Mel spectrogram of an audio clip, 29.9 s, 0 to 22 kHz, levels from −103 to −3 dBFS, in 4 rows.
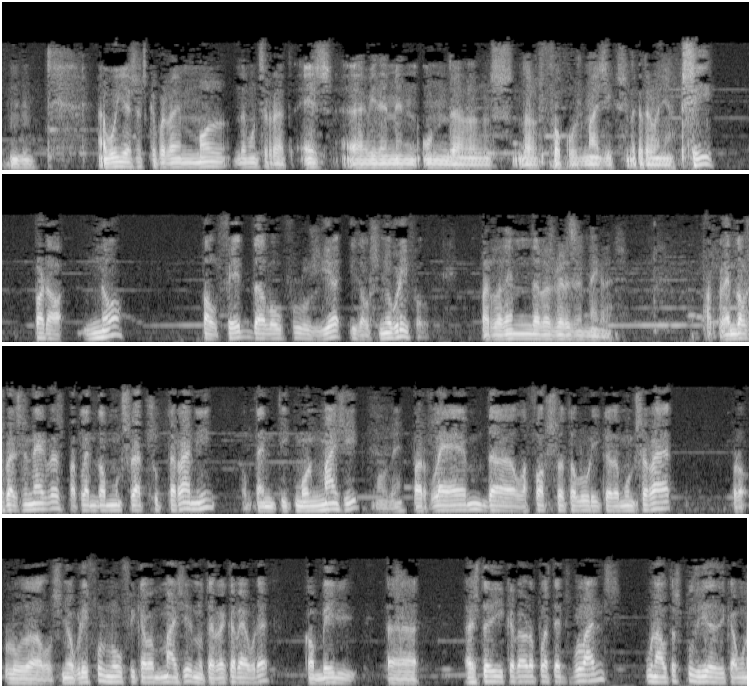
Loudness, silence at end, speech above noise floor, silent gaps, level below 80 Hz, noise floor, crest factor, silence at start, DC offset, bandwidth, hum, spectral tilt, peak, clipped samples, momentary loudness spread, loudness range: -19 LUFS; 0 s; 37 dB; none; -48 dBFS; -55 dBFS; 18 dB; 0 s; under 0.1%; 8.4 kHz; none; -6.5 dB/octave; -2 dBFS; under 0.1%; 10 LU; 2 LU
